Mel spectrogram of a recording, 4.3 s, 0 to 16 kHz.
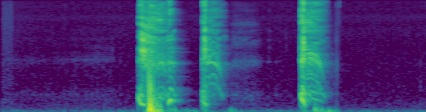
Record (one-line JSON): {"three_cough_length": "4.3 s", "three_cough_amplitude": 32767, "three_cough_signal_mean_std_ratio": 0.22, "survey_phase": "beta (2021-08-13 to 2022-03-07)", "age": "18-44", "gender": "Female", "wearing_mask": "No", "symptom_other": true, "symptom_onset": "7 days", "smoker_status": "Ex-smoker", "respiratory_condition_asthma": true, "respiratory_condition_other": false, "recruitment_source": "REACT", "submission_delay": "1 day", "covid_test_result": "Negative", "covid_test_method": "RT-qPCR", "influenza_a_test_result": "Unknown/Void", "influenza_b_test_result": "Unknown/Void"}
